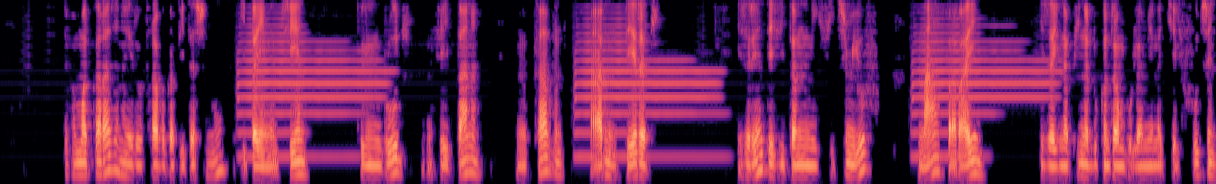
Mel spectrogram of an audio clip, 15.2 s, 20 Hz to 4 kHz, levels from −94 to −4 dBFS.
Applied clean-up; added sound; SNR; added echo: classical method Wiener filter.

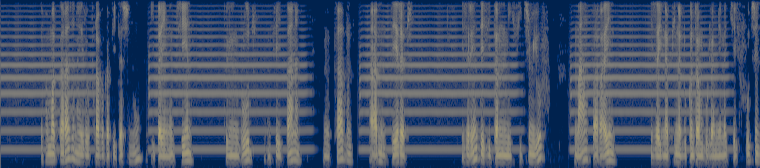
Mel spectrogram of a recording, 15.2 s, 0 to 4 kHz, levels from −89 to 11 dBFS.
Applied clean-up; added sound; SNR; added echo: none; Trumpet; 7 dB; none.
